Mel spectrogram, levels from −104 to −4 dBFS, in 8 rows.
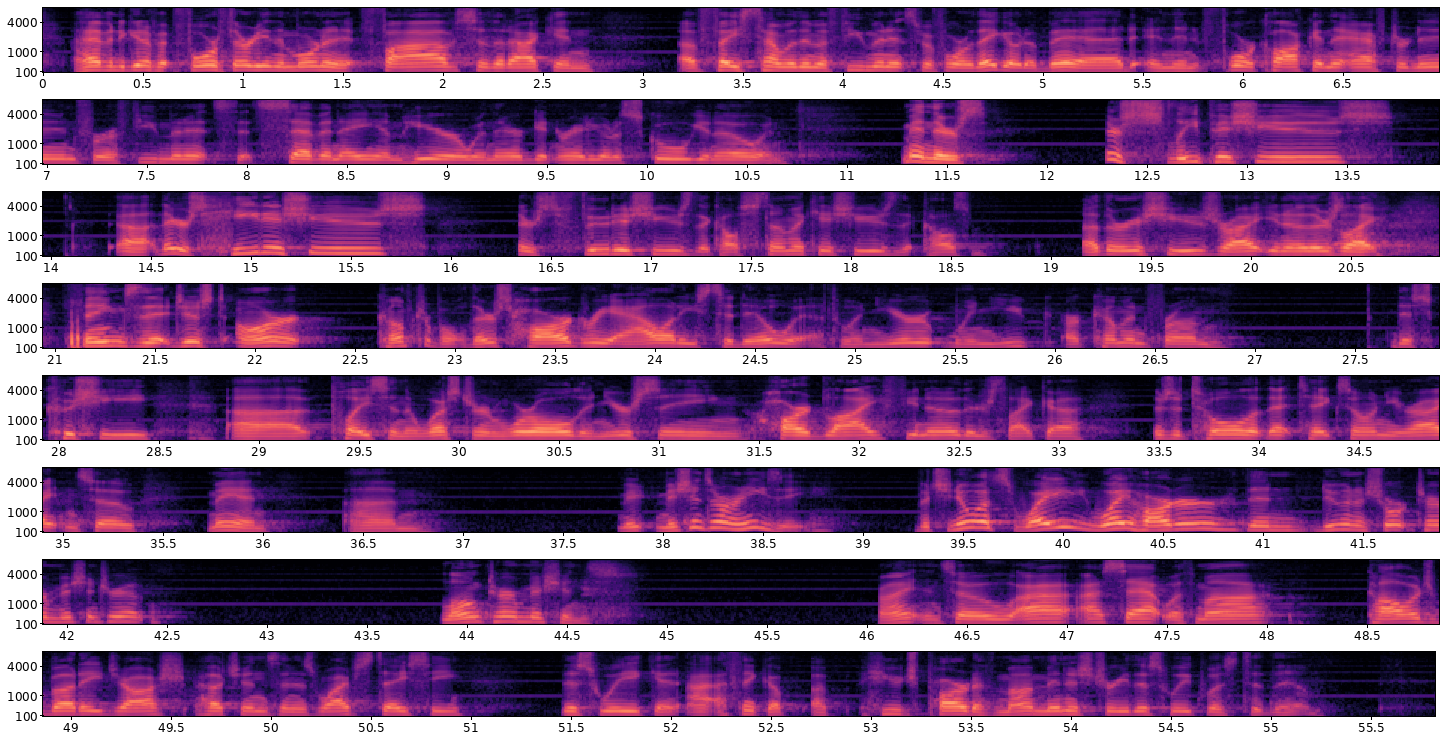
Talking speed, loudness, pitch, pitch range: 195 wpm, -35 LUFS, 165 Hz, 150-210 Hz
